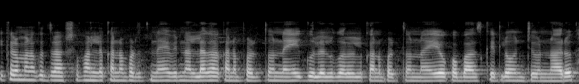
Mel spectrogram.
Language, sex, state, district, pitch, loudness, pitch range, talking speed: Telugu, female, Andhra Pradesh, Srikakulam, 180 Hz, -17 LUFS, 175-185 Hz, 155 wpm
